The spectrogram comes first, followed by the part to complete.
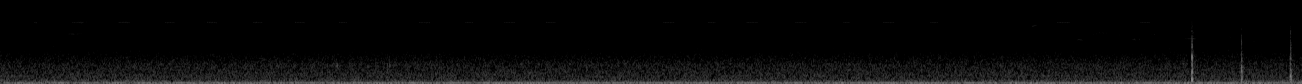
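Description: High-pitched insect chirping, about two chirps a second and cricket-like, over a steady low hum and faint outdoor hiss.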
